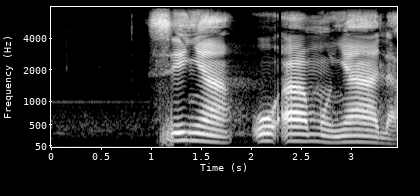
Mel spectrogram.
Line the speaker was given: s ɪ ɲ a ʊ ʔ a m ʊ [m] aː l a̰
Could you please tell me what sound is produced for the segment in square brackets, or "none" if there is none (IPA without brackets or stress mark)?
ɲ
